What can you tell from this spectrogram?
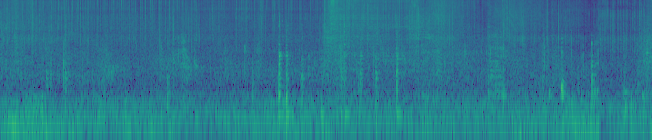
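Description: Sausage, vegetables and noodles sizzling as they are stir-fried on a cast-iron cauldron-lid griddle, with a spatula scraping and knocking against the lid now and then.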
